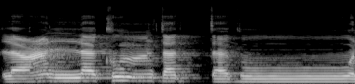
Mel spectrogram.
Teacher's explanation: Mim sukun bertemu ta ini kita baca dengan jelas.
